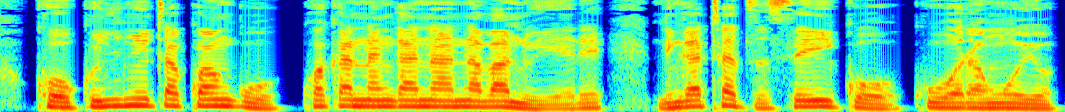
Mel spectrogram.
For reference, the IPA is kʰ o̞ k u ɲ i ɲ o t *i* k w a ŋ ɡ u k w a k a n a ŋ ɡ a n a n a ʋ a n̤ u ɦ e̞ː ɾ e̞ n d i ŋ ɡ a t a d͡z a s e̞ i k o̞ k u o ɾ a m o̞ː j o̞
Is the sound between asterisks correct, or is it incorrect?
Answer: incorrect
